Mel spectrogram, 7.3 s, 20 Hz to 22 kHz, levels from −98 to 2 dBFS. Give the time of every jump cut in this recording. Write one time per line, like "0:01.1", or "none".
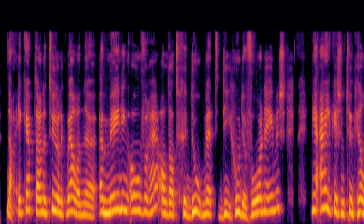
0:05.8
